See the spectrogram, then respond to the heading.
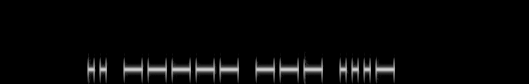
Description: Morse code, heard as a keyed tone, about 20 wpm, 700 Hz. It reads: I0OV
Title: DXCC-100 Call Signs - 4 Characters - 20wpm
